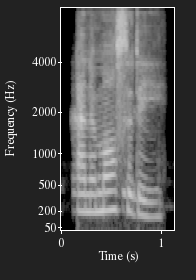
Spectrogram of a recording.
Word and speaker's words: animosity: Again, we have O, pronounce A. Animosity, animosity, animosity. And also T pronounce something like D, maybe more D than T. There is a sign behind of T here. Animosity, animosity. This is an not ani, but an, an. It is a sound schwa. An, and the accent. We have accent on third syllable.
